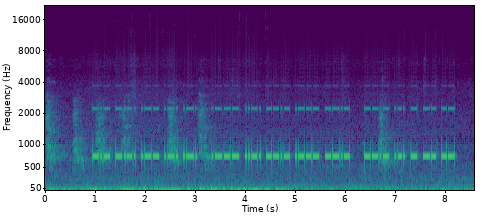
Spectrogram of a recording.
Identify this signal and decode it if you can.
Morse code, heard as a keyed tone, hand-sent with a bug key, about 38 wpm, 740 Hz, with street noise. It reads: KCWRR JFQJQ QRTMM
